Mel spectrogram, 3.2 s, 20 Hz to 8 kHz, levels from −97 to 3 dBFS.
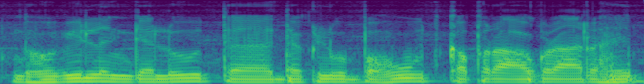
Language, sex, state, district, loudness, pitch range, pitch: Maithili, male, Bihar, Madhepura, -14 LUFS, 100-110 Hz, 105 Hz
